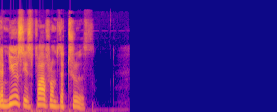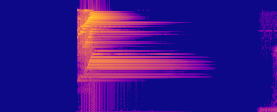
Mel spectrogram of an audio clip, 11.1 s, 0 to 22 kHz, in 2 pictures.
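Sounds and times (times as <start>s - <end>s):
bright chime: 7.1s - 9.6s.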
